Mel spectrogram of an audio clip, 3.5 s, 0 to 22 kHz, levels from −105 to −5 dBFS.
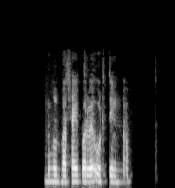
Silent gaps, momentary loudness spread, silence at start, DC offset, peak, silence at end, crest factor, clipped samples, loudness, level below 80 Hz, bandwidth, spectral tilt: none; 17 LU; 0.9 s; under 0.1%; -2 dBFS; 0.95 s; 18 dB; under 0.1%; -18 LUFS; -60 dBFS; 4.6 kHz; -10.5 dB/octave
